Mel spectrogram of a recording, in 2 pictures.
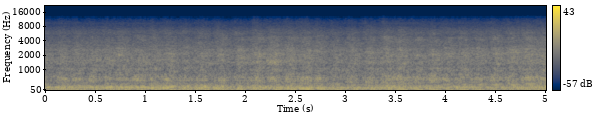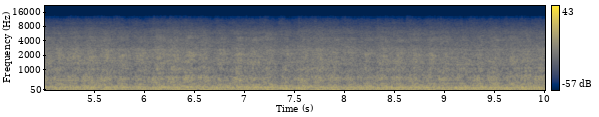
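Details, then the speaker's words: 1970 Chevy C10 pickup, 327 small block, HEI distributor, hard starting: deep, uneven V8 rumble with a lumpy, unsteady beat, stinky and noisy; rough running from badly set ignition timing. "shut it off for the love of God D stinky and noisy runs like [Music] [Music] crap"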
